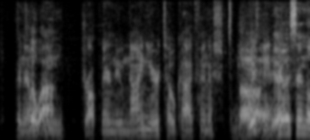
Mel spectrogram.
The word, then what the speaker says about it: Tokaji: It is spelled with a J in there. It is not Tokaji or Tokajai. J is silent.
